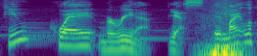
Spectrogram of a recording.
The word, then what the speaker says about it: Fuquay-Varina: look at this one tricky isn't it it's pronounced fqu Verina yes it might look like something different you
